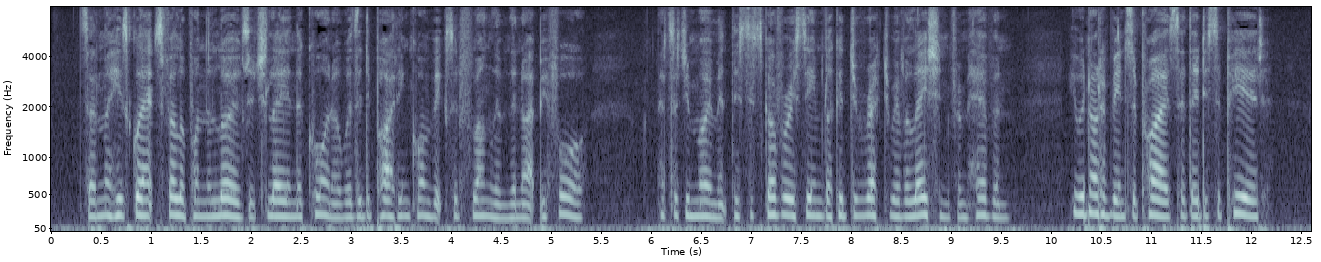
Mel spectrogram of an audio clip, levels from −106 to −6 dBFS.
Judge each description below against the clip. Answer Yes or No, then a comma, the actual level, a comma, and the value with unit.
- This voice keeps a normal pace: No, fast, 215 wpm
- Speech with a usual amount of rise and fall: No, narrow, 1.6 semitones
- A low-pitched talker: No, high, 210 Hz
